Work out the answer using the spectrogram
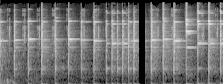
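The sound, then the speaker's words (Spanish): Drinking glasses filled to different levels are struck like a xylophone, giving many quick, bright clinks at varying pitches in a lively rhythm, with one short pause midway. “yo no creo que con vasos se pueda hacer el sonido de un xilófono. Miren, obviamente hay que llenar los vasos a distintos niveles, ¿no? Pero miren.”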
